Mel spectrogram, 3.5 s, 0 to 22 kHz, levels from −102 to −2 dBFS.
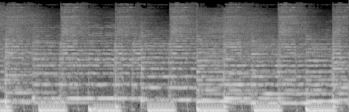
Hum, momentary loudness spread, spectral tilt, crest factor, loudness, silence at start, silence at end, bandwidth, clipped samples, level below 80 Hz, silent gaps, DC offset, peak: none; 2 LU; -5.5 dB/octave; 16 dB; -20 LUFS; 0 s; 0 s; 19.5 kHz; under 0.1%; -24 dBFS; none; under 0.1%; -4 dBFS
